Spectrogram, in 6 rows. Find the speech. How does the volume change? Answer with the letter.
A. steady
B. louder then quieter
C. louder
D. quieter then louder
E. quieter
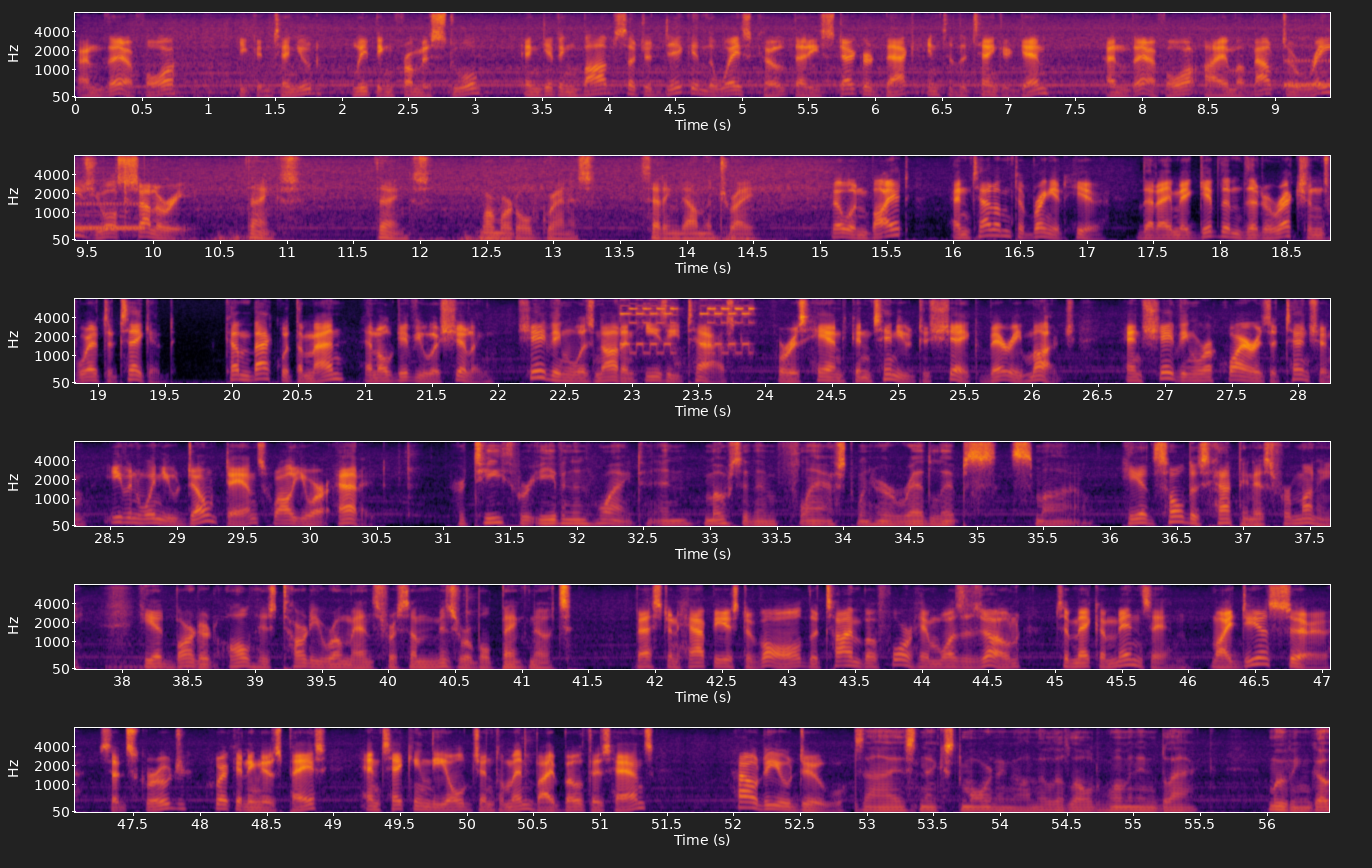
A.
